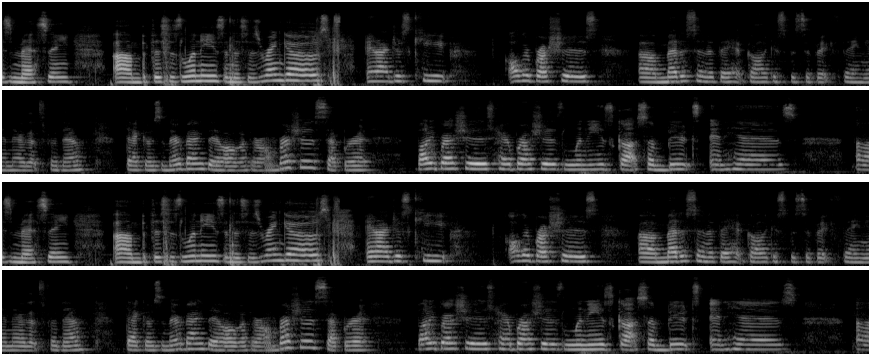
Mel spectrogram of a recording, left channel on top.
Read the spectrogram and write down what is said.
missing, but this is Lenny's and this is Rango's. And I just keep all their brushes, medicine if they have got like a specific thing in there that's for them. That goes in their bag. They all got their own brushes, separate. Body brushes, hair brushes. Lenny's got some boots in his.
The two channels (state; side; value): normal; both; correlation 0.66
